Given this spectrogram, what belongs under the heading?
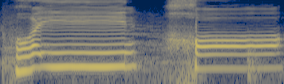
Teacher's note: یہ دونوں حرف بھی ایک ہی مخرج سے ادا ہوتے ہیں، غین خا، آخر حلق سے ادا ہوتے ہیں، یہ ہے آخر حلق، یہاں سے ادا ہوتے ہیں غین خا۔ · आखिर हलक से अदा होते हैं।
